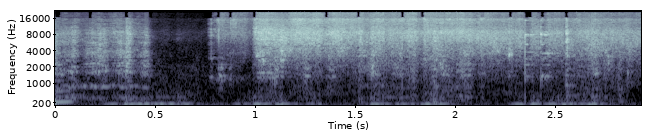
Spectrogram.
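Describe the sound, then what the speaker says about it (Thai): Garlic fries in a pan for crab stir-fried with curry powder, giving a loud, steady, close sizzle with a brief quieter dip and occasional stirring scrapes. "เราก็จะกระเจียวกระเทียมให้หอมหอม"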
